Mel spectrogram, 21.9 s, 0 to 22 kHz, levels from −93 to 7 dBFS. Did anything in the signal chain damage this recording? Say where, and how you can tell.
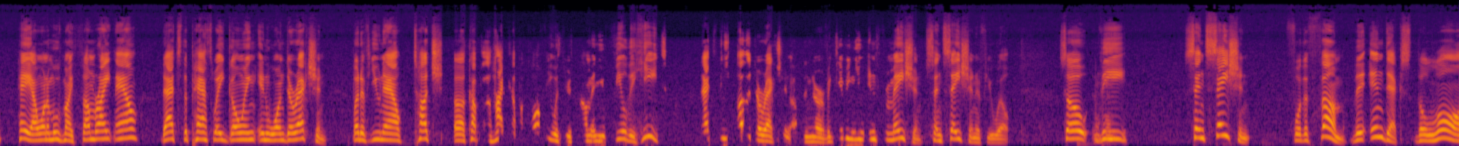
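Yes. Speech suppressed in double talk occurs in six dips: 7.2 to 8.27 s, 8.44 to 9.25 s, 9.91 to 10.01 s, 10.48 to 11.4 s, 11.63 to 12.3 s and 12.52 to 13.34 s. In each, the speech level falls by roughly 10 to 25 dB, deepest in the second dip. The stage is call processing. The likely cause is an echo canceller that could not tell this talker from loudspeaker echo while both were active, so it pulled them down together.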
